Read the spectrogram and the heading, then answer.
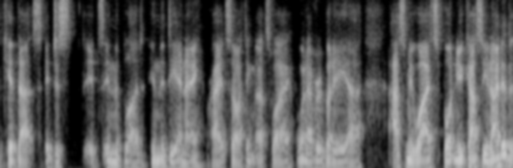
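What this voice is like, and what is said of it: Mixed Scottish-European accent. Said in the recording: “I've got kind of this hodgepodgey accent ... both my parents are, are, Scottish, and you know we lived in in Europe for a while”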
